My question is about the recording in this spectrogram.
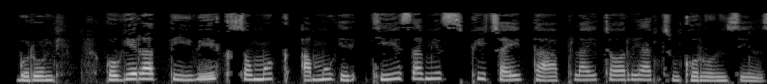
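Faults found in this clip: Watery, swirly speech throughout with a hard cut above 11.5 kHz; likely heavy MP3 compression, consistent with about 32 kbps. Flickering weak bands separate it from simple low-pass filtering.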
